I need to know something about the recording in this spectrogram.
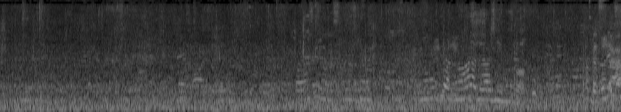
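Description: Footsteps patter on paving stones.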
